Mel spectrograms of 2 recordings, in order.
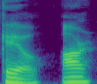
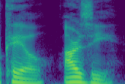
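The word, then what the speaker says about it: corps: The singular is pronounced kale r. The plural kale rz deer gross grouse hose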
